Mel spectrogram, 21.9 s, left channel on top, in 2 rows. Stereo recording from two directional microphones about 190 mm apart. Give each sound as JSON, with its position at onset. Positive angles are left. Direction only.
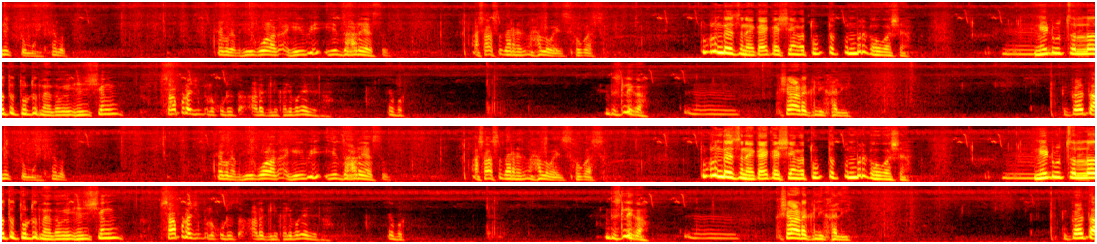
{"t": 0.2, "sound": "speech", "side_deg": 10}
{"t": 2.1, "sound": "speech", "side_deg": -45}
{"t": 4.7, "sound": "speech", "side_deg": -55}
{"t": 9.6, "sound": "chicken", "side_deg": -55}
{"t": 10.2, "sound": "speech", "side_deg": -45}
{"t": 16.9, "sound": "speech", "side_deg": -70}
{"t": 17.7, "sound": "a sound", "side_deg": 20}
{"t": 18.6, "sound": "speech", "side_deg": -65}
{"t": 21.5, "sound": "speech", "side_deg": -55}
